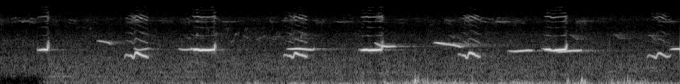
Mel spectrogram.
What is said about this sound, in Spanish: ¡Miren este grupo de pájaros! ¡Son turpiales como yo! ¡Y me están llamando!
